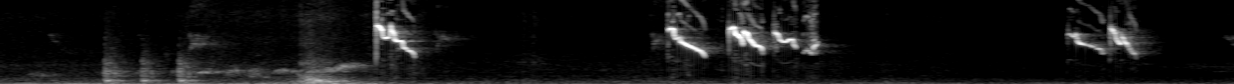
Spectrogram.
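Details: Soft low rustling and a rising squeak lead into an oriental white-eye's bright, high descending chirps, given singly and in quick clusters; said to sing without supplements.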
